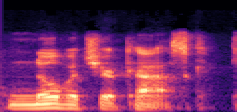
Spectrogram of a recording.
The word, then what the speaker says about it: Novocherkassk: Novocherkassk. Can't believe I pronounced that correctly. – Wow, that sounded perfect.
